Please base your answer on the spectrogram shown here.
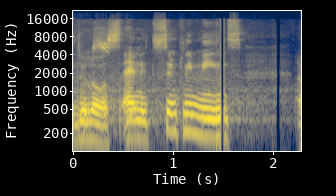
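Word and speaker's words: δοῦλος: So, um it is pronounced dulos. Dulos. That's what I said. Yes. It's pronounced dulos.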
